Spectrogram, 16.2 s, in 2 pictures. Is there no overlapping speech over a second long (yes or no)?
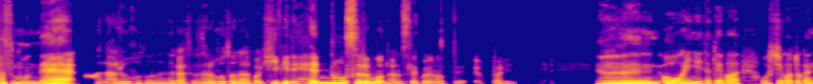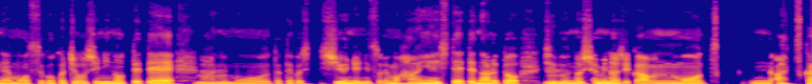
yes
